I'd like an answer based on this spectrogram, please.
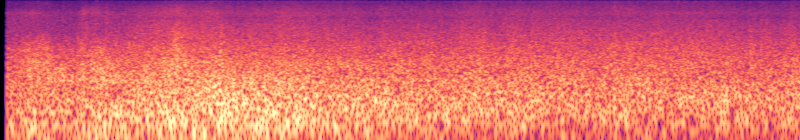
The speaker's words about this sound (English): Well, the reality is, it is waves crashing on a beach, but that is not just any wave. That was recorded.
